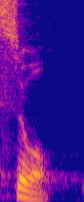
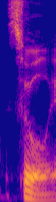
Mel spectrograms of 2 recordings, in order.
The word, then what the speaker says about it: Sewell: It's Sewell. It's just like Sewell. – Sewell, yeah. Just kind of flow through all the letters and it just becomes one mush.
